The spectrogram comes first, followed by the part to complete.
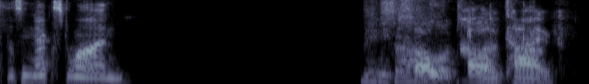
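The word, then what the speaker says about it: תו: Solo tav. Tive or tav? Tav. Tav, exactly. Tav.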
